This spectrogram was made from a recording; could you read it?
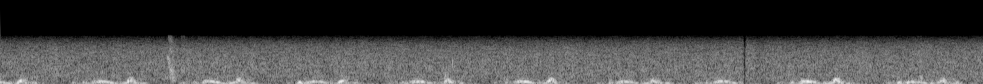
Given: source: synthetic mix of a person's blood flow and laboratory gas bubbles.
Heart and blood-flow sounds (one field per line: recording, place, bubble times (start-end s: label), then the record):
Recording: Doppler ultrasound of blood flow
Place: precordium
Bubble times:
1.66-1.90 s: bubbles
4.42-4.57 s: bubbles
8.69-8.72 s: bubbles
9.15-9.26 s: bubbles
From the record:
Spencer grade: 2 (many but less than half of the cardiac periods contain bubble signals, singularly or in groups)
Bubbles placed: anywhere in the cardiac cycle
